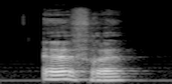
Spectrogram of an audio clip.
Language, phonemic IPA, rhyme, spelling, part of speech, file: Dutch, /ˈœːvrə/, -œːvrə, oeuvre, noun, Nl-oeuvre.ogg
- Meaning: oeuvre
